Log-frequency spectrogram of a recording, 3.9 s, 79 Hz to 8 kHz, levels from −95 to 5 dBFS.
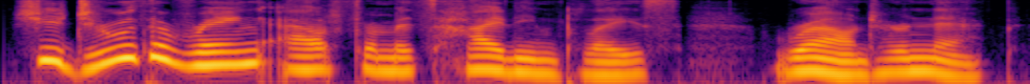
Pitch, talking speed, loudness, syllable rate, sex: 185 Hz, 185 wpm, -17 LUFS, 4.1 syllables/s, female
